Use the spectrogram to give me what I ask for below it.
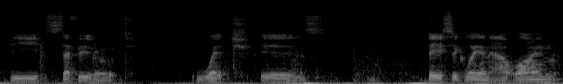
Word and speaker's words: Sephirot: It's pronounced Sephirot, though.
